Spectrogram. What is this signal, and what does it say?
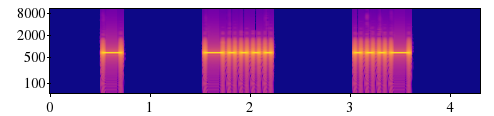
Morse code, heard as a keyed tone, about 20 wpm, spaced as for 8 wpm, 700 Hz. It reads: T6V
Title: 191 Lesson 31e - Letter v - Three Characters 20wpm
